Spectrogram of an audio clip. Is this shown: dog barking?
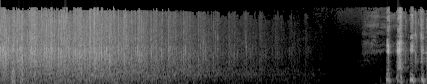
no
